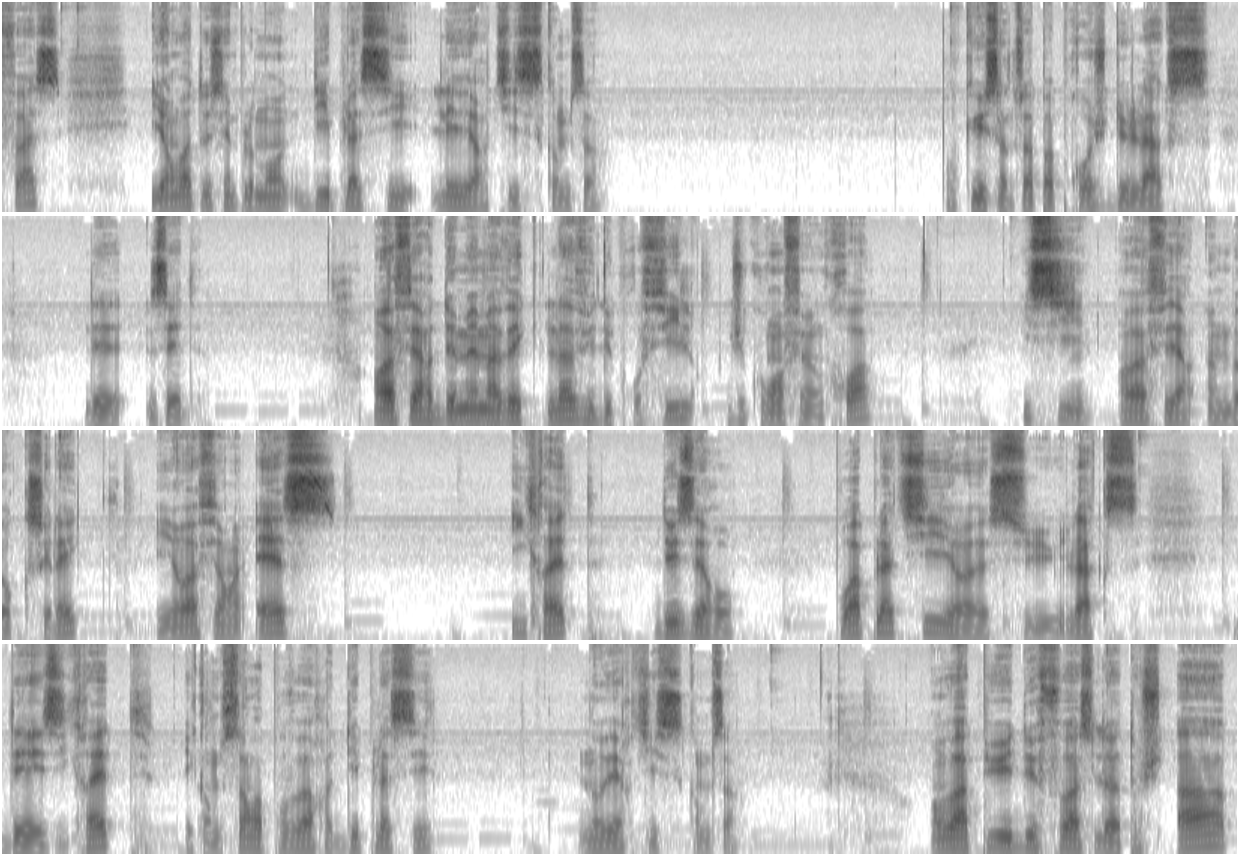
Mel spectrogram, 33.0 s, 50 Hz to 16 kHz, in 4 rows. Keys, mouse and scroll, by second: 2.5-5.6 drag, 11.9 KP_3, 14.9 right click, 15.6 b, 18.0 s, 26.2-29.3 drag, 30.4 a, 30.8 a, 32.1-32.9 drag.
